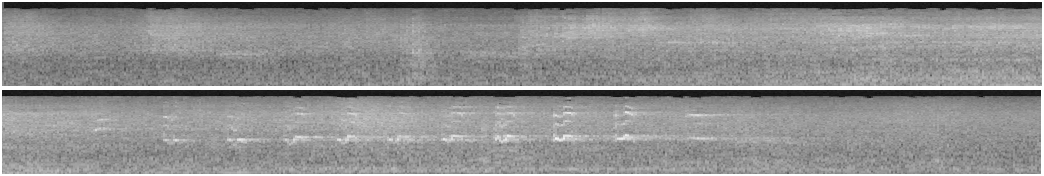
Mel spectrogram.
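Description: A steady motor-like rumble and hum that swells from about three seconds in, with a run of quick high-pitched chirps, about three or four a second, over it for about three seconds near the end.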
